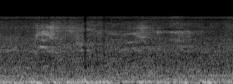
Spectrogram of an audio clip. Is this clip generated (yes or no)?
yes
